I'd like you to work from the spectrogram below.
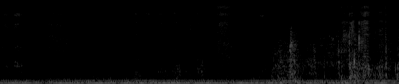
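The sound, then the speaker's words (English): Faint, continuous scratching and rubbing of a pencil drawing a quick sketch, with short strokes running one after another and no voices. “So I'm gonna draw.”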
